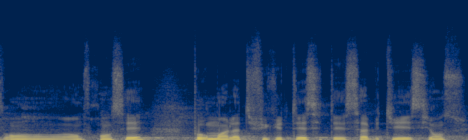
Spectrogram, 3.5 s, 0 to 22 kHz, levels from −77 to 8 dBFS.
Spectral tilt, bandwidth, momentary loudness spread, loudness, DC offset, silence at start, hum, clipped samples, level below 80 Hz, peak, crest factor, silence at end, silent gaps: -7.5 dB/octave; 14.5 kHz; 7 LU; -19 LUFS; under 0.1%; 0 s; none; under 0.1%; -52 dBFS; 0 dBFS; 18 dB; 0 s; none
